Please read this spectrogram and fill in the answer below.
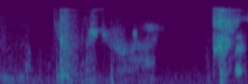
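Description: A faint, whispered or very quiet voice, briefly, about half a second in, otherwise near silence.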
